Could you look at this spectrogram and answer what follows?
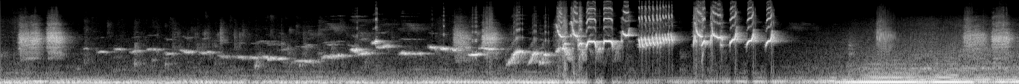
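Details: Caged orange-headed thrush from North Bali, Singaraja: a long string of sliding whistled phrases that rise and fall, broken by a dense burst of harsh, crackling 'kabel konslet' chatter, over a constant low hum.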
